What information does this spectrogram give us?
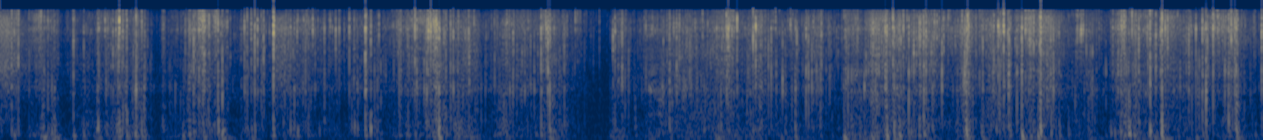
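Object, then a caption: Plastic bubble wrap sheet. A large sheet of clear plastic bubble wrap rests on a lap while fingertips pinch and pop the air bubbles over and over. Dense, crackling pops and crinkling plastic rustle fill the clip, with sharp bright snaps scattered throughout and almost no ring after each one.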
